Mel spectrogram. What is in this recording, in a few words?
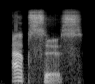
"apsis", British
